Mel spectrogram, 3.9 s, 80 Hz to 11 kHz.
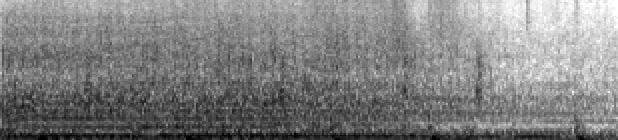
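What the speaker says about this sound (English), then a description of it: "XMR doesn't have enough traction at the very start, and the electric quad overtakes its opponent" An electric BRP Outlander quad and a gas XMR 1000 quad drag racing side by side: a loud, continuous engine drone with repeated gear-like pitch drops, heard close and alone.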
